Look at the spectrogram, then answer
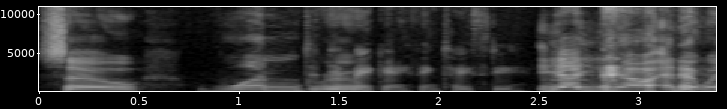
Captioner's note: chuckles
